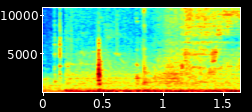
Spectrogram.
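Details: 1985 Toyota Celica 22RE after new fuel pump install, key on, pump run via the air flow meter door to purge air from lines: faint steady electric whirr holding even; fuel pump priming normally.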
